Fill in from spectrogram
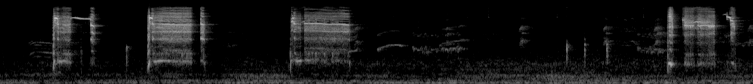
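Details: A lorikeet chick being fed by its parents gives four harsh, hissing rasps, each about half a second long, with pauses of one to two seconds between them over quiet background.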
